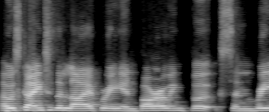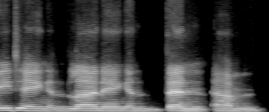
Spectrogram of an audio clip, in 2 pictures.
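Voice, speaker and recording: A woman's voice: mid-range voice, little pitch movement, moderate pace, a bit bright. Middle-aged English woman chatting in an interview. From England. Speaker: guest, yoga teacher and Ayurveda guide. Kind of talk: conversational podcast interview, personal storytelling.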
